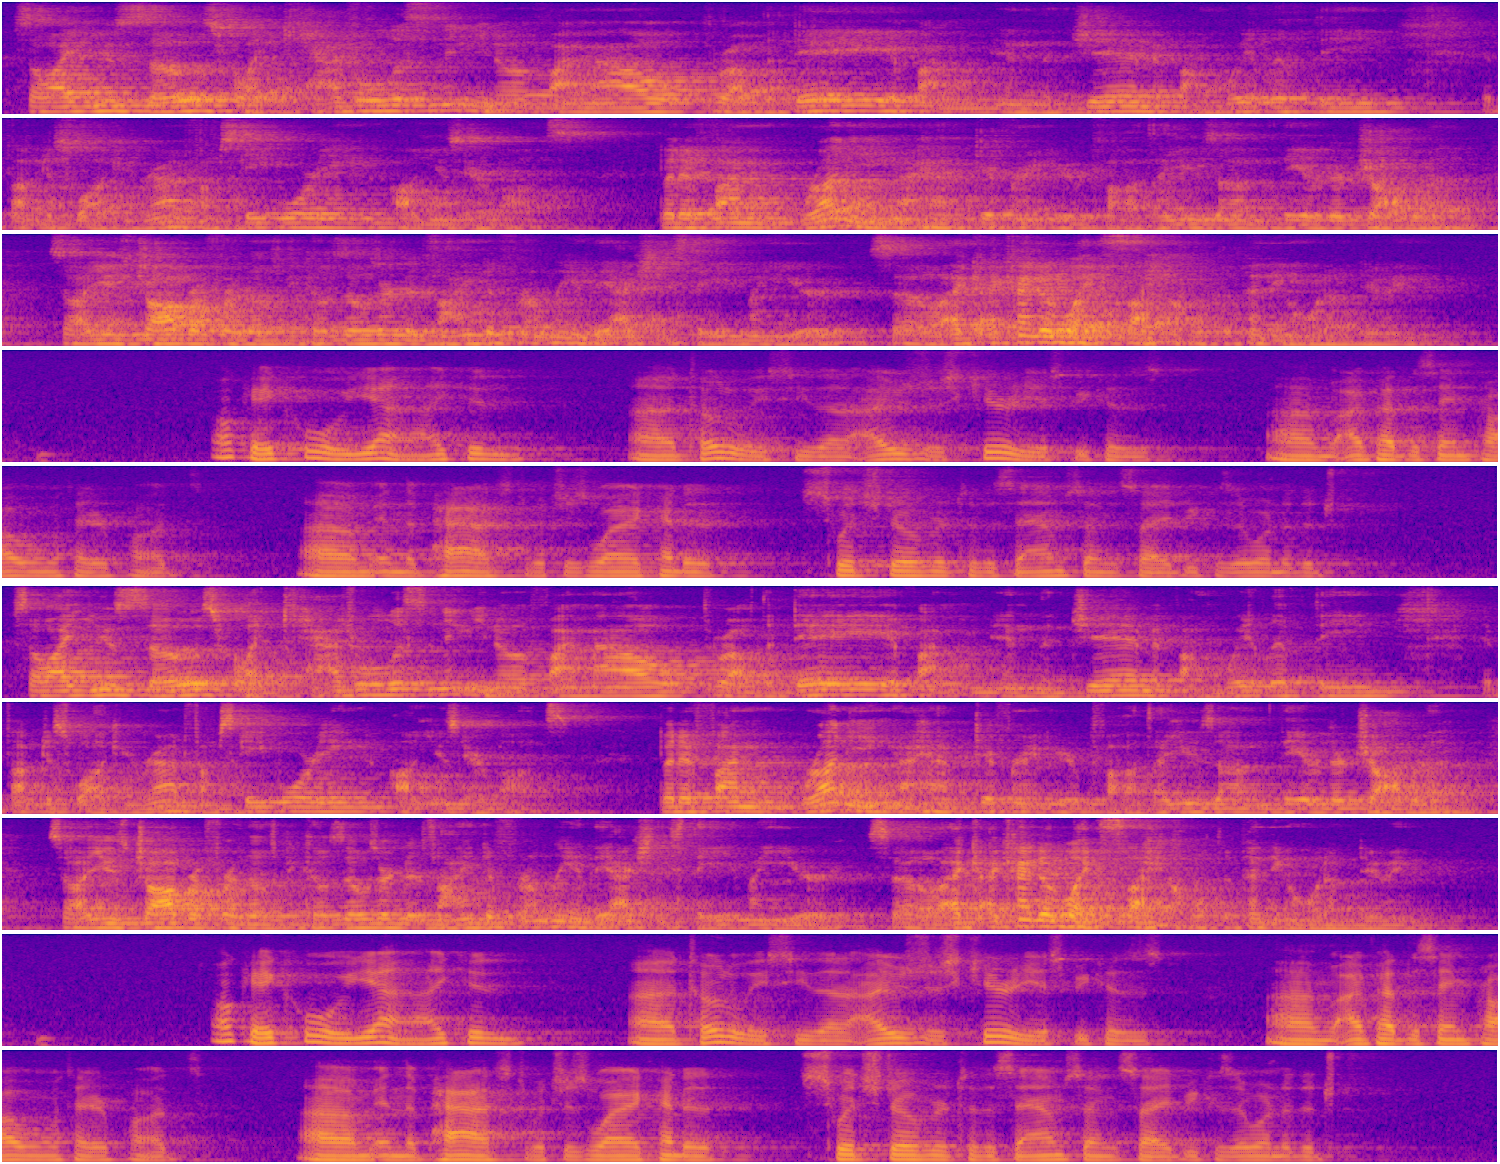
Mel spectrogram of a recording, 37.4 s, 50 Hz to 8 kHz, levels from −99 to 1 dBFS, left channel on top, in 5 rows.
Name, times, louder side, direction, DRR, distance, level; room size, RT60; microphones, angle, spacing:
voice 1, 0.0-10.3 10.8-14.7 15.2-22.1, right 1 dB, 80° right, 1 dB, 3.8 m, -26 dB
voice 2, 23.5-25.1 25.6-28.2 28.8-30.8 31.4-33.5 33.9-36.6, right 3 dB, 35° right, 10 dB, 0.5 m, -26 dB
28.5 x 10.5 x 9.2 m, 1.5 s
head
